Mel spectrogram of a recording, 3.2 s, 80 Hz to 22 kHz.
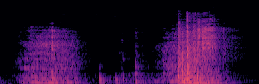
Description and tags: Moving a wooden chair on a wooden floor.
{"fr":"Chaise en bois 1","desc":"Déplacement d'une chaise en bois sur du parquet.","tags":"chaise bois meuble bouger déplacer"}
